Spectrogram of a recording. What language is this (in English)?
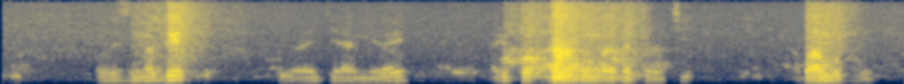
Kinyarwanda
